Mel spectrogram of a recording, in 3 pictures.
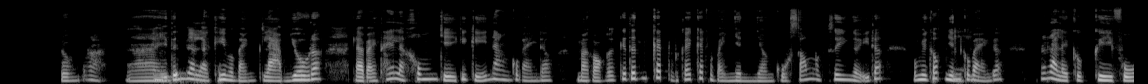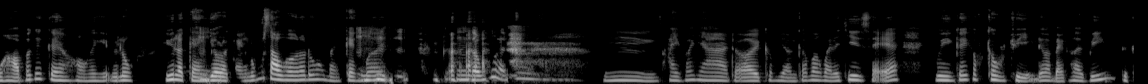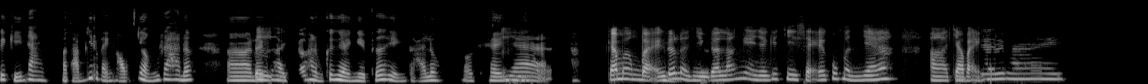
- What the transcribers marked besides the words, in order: other background noise; laugh; laugh; tapping
- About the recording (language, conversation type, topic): Vietnamese, podcast, Bạn biến kỹ năng thành cơ hội nghề nghiệp thế nào?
